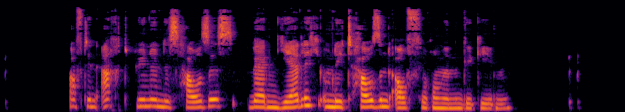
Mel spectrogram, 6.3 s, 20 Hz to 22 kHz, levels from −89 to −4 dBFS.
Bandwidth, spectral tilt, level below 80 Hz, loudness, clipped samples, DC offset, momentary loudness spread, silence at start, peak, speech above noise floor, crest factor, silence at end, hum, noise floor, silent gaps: 16 kHz; -3.5 dB/octave; -74 dBFS; -27 LUFS; under 0.1%; under 0.1%; 11 LU; 0.7 s; -8 dBFS; over 63 dB; 20 dB; 1.15 s; none; under -90 dBFS; none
